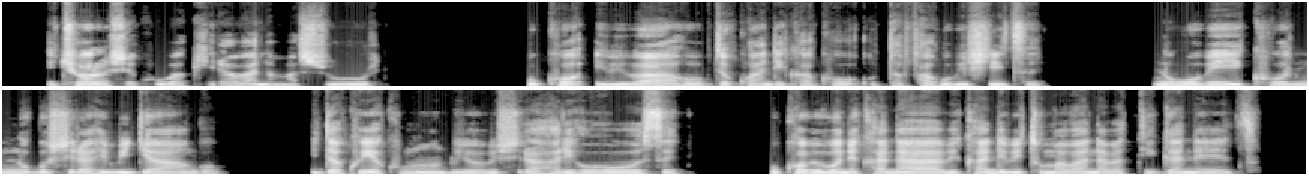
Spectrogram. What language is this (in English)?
Rundi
